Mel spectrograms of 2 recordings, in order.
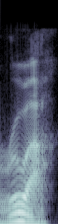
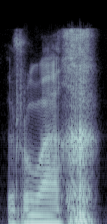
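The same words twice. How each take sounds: First: The final sound is a soft, breathy h. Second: The final sound is a rough throat sound. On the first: The speaker calls it wrong. "a lot of people say ruach" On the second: The speaker calls it right. "but it's ruach"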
